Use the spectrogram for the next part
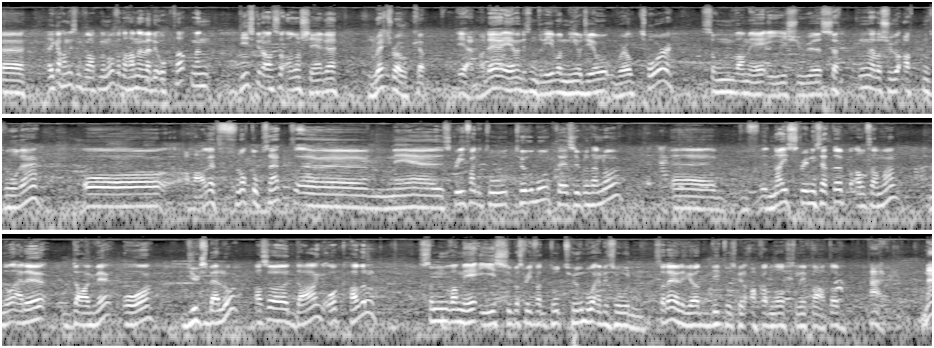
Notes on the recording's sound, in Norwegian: Tilbake til hvalfangerbyen Sandefjord for å delta på Retromessa! Zoom mikrofonen er pakket med som vanlig og vi snakker med alt fra gjester, utstillere, arrangører og mye mer.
